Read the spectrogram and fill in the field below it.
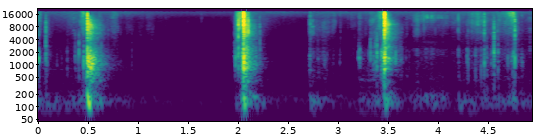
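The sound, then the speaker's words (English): Crinkling and rustling of a paper envelope as someone reaches into a bag for it, with three sharp tearing bursts spaced about a second and a half apart and softer handling noise in between. “There's some rustling and it's that envelope.”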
